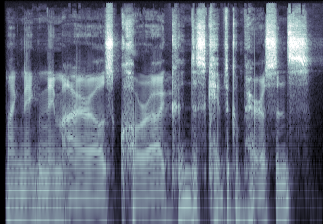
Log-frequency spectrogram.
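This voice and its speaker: A woman's voice: extremely low pitch, fast. A woman livestreamer chatting casually with her viewers in a playful, teasing and bluntly informal way. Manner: playful, teasing, reacting to chat.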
